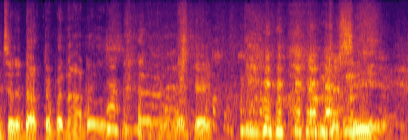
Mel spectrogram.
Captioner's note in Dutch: meer gelach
